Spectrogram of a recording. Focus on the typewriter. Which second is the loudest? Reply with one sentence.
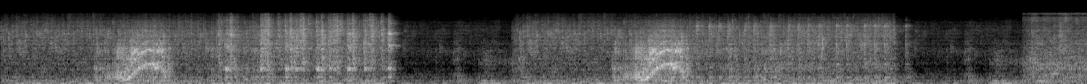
The loudest moment of the typewriter is at 3 seconds.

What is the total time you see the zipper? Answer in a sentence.
You can hear the zipper for 4 seconds altogether.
